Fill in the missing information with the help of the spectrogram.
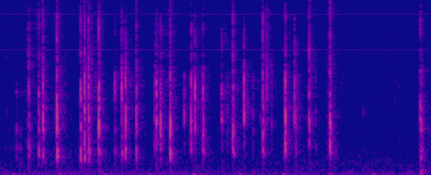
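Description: Long nails tap and scratch a large glossy plastic bag filled with wrapped chocolate truffles, producing about two dozen quick, sharp crinkles with bright, papery tops. The taps come in a steady, uneven flurry, then pause briefly before one last tap at the end. The sound stays quiet and close with very little low end.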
